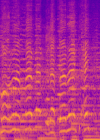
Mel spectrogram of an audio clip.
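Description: Instrumental passage of Hungarian magyarnóta band music: a lead melody with sliding, ornamented notes over a steady bass beat about twice a second.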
